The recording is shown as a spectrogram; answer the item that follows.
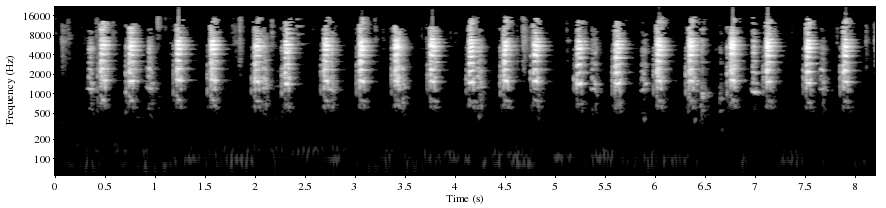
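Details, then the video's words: Female red junglefowl calling to the male, used as a lure call: rapid series of short, harsh clucking notes, about four per second, steady through the clip over a faint low hum. "Suara ayam hutan betina gacor pangil pejantan"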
